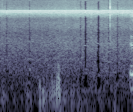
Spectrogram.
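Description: Wind on the microphone with a brief low buffet about halfway through, over a steady high-pitched tone.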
